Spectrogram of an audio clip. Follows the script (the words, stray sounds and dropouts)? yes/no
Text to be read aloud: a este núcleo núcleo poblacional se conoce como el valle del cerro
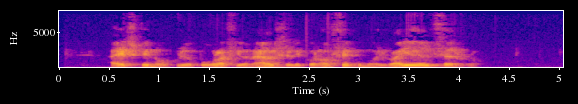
no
